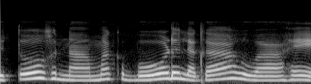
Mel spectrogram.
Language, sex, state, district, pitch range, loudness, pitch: Hindi, female, Himachal Pradesh, Shimla, 200-250 Hz, -14 LUFS, 215 Hz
